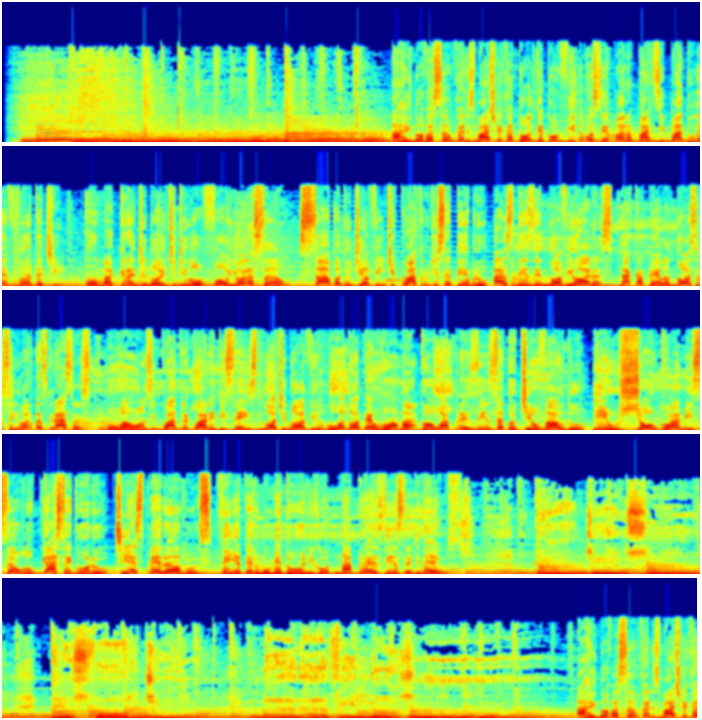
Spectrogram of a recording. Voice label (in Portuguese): voz do locutor; renovacao carismatica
